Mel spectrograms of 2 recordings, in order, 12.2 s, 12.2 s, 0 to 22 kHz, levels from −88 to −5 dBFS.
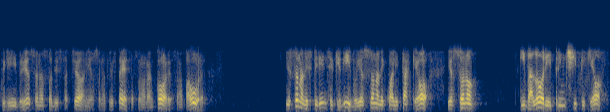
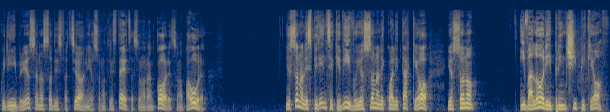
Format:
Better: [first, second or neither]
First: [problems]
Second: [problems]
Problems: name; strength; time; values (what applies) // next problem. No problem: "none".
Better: second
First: phone-call audio; poor line; nothing above 3.5 kHz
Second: none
